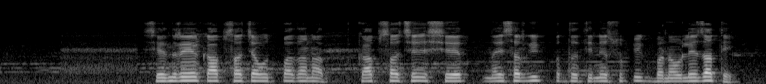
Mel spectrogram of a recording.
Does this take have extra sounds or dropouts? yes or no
no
